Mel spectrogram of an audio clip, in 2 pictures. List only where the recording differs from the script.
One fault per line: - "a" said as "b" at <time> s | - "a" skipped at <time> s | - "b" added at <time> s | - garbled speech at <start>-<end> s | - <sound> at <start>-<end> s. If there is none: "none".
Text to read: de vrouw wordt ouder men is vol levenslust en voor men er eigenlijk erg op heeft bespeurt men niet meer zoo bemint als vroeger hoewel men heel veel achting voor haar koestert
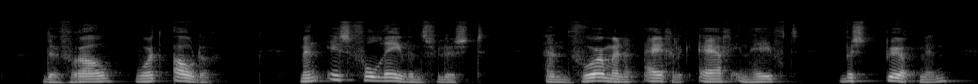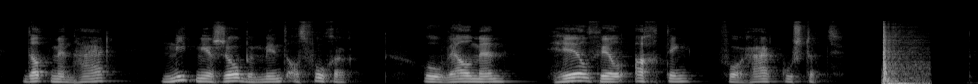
- "op" said as "in" at 7.3 s
- "dat men haar" added at 10.0 s
- thud at 18.6-19.1 s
